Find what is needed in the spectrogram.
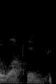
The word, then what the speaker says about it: Joaquin: Oh, Joaquin. – Joaquin Phoenix. Thank you. Mm-hmm. I always want to say Jack. I always want to pronounce that J.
